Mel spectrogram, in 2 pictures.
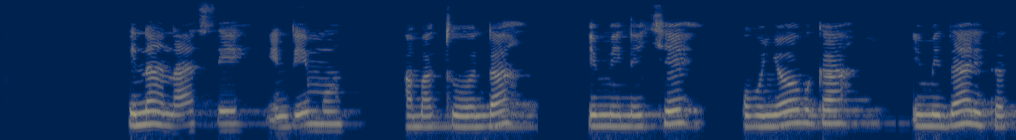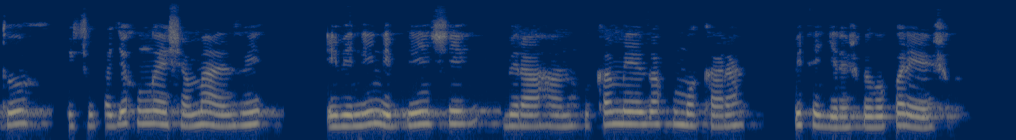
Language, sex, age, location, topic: Kinyarwanda, female, 18-24, Kigali, health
